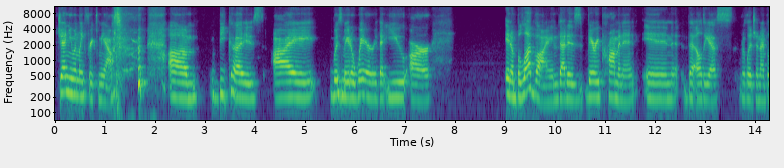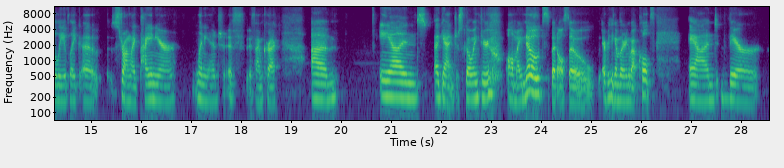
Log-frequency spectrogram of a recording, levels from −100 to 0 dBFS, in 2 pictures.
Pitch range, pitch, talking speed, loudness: 180-205 Hz, 190 Hz, 115 wpm, -22 LUFS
